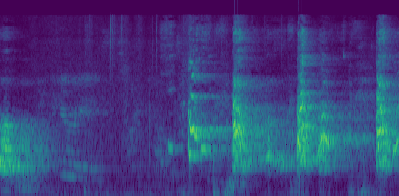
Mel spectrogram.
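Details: Jack Russell Terrier woken by a visiting carpet python. Quiet, voice-like sounds come first, then sharp, loud barks break out at roughly one-second intervals toward the end.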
